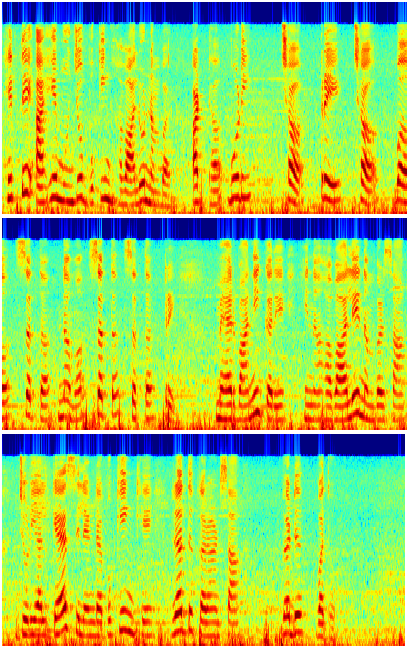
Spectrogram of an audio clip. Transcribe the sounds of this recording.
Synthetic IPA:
hɪt̪eʔaːɦemʊ̃ɦɪ̃ɲd͡ʑobʊkɪ̃ŋɡɦɐʋaːlonɐ̃mbəɾɐʈʰə̆ɓʊɽit͡ɕʰɐʈɾeːt͡ɕʰɐɓɐsɐt̪nɐʋsɐt̪̆sɐt̪ʈɾeːmɐɦɪɾbaːnikɐɾehɪnə̆ɦɐʋaːlenɐ̃mbəɾsãd͡ʑʊɽijəlɡɛːsːɪlɛ̃ːɳɖəɾbʊkɪ̃ŋɡkʰeːɾɐd̪ʱkɐɾəɽ̃sãɡɐɗʊ̆ | ʋɐd̪ʱoː

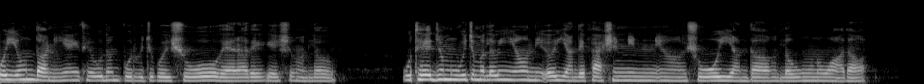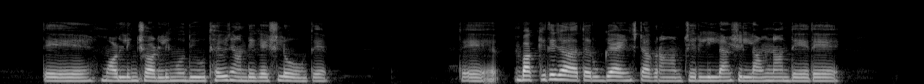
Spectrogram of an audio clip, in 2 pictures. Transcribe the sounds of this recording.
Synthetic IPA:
koːiːõːnd̪aːnĩːɛːɪt̪ʰːeːʊd̪əmpʊːɾʋɪt͡ʃkoːiːʃoːʋəɡɛːɾaːt̪eːkeʃmət̪ləb | ʊt̪ʰːeːd͡ʒəmũːʋɪt͡ʃmət̪ləbɪːãːɦõnd̪iːoiːãːnd̪eːpʰɛːʃənʃoːoiːãːnd̪aːmət̪ləbʊnõːaːd̪aː | t̪eːmɔːɖlɪŋɡʃaːɖlɪ̃ŋɡɦõːnd̪iːʊt̪ʰːeːʋiːd͡ʒãːnd̪eːkeʃloːɡt̪eː | t̪eːbaːkiːt̪eːd͡ʒaːd̪aːt̪əɾʊɡaːɪnsʈaːɡɾaːmt͡ʃəɾiːlãːʃɪlːãːmənãːnd̪eːt̪eː

